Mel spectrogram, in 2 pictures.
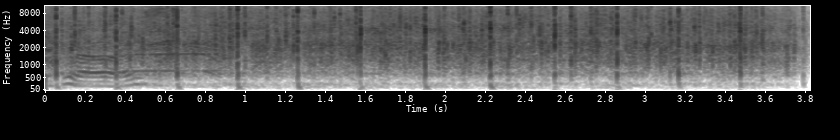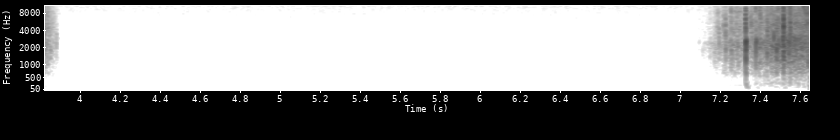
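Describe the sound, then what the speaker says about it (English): Loud audience applause at a youth suicide prevention conference, dense clapping for about four seconds before cutting to silence, then starting again briefly at the end. "massive round of applause."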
